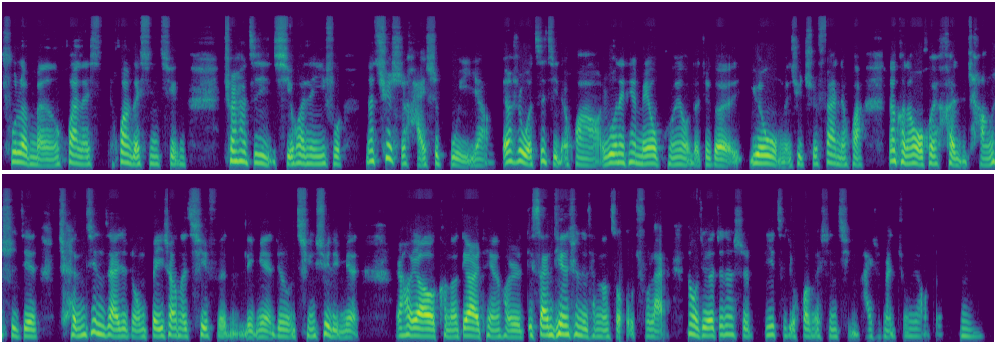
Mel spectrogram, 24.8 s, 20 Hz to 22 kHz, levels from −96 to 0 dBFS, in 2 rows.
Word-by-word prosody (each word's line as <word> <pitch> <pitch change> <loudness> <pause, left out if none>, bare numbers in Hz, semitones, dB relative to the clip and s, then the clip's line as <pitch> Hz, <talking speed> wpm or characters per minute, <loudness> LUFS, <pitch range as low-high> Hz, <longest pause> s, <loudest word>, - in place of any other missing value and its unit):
出 230 - -1
了 205 -4 +5
门， 140 -1 -3
换 195 -3 0
了 165 - -3
心 170 - -17
换 215 -5 +1
个 165 - +2
心 175 -1 -7
情， 170 -1 -7 0.5
穿 245 -1 +3
上 235 -3 +2
自 205 - -4
己 185 0 0
喜 170 -5 -1
欢 190 0 +1
的 180 - -1
衣 175 +2 -2
服， 175 -3 -4 0.3
那 240 - -1
确 305 +5 +1
实 185 -8 -5
还 145 - -6
是 190 - -4
不 165 -4 -5
一 115 - -7
样。 150 +8 -9
要 220 - +5
是 235 - +2
我 165 - +6
自 240 +7 -3
己 - - -3
的 - - -5
话 160 - -6
啊， 140 -1 -6
如 165 - -2
果 205 0 +6
那 205 - +2
天 215 +1 -2
没 175 0 +1
有 185 0 +6
朋 165 -2 -7
友 165 - -3
的 - - -5
这 160 - -6
个， 285 - +3 0.2
约 195 -1 +6
我 180 -3 +5
们 - - -8
去 180 - -5
吃 175 +2 -8
饭 190 -2 -2
的 150 - -4
话， - - -4 0.3
那 245 0 +3
可 225 -2 +1
能 190 +1 +4
我 160 - +7
会 185 +2 0
很 180 +6 -2
长 150 +8 -5
时 185 -4 -4
间 160 0 +1 0.2
沉 195 0 -1
浸 230 -2 +1
在 165 -5 +4
这 170 - -1
种 155 0 -5
悲 175 -1 +3
伤 180 0 +1
的 165 -1 -2
气 180 +3 -1
氛 - - -7 0.2
里 145 - -3
面， 155 +5 -2
这 170 - -2
种 155 -1 -4
情 170 +2 -7
绪 215 +2 +1
里 155 - -2
面， 150 +2 -4 0.4
然 180 - -3
后 205 - +3
要 170 -2 +10
可 - - -8
能 155 0 -1
第 185 - +5
2 170 -3 +9
天 155 +1 -4
或 - - -4
者 150 -1 0
第 195 - -4
3 195 +1 +5
天 215 +1 +7
甚 205 -1 -1
至 170 - 0
才 165 - -11
能 155 -1 -4
走 - - -4
得 - - -8
出 170 - -11
来， - - -4 0.2
那 220 - +1
我 195 - +4
觉 185 0 +2
得 180 - +6
真 205 - -5
的 210 0 -2
是 175 -2 -7
逼 200 +2 -2
自 195 -3 -16
己 - - -7
换 170 -2 -4
个 - - -7
心 165 -1 -10
情 215 +6 -14
还 160 -2 -13
是 155 - -29
蛮 150 - -8
重 170 - -14
要 170 +1 -12 0.2
的。 200 - -23 0.2
嗯。 170 -1 -11
175 Hz, 295 characters per minute, -23 LUFS, 165-200 Hz, 0.5 s, 要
